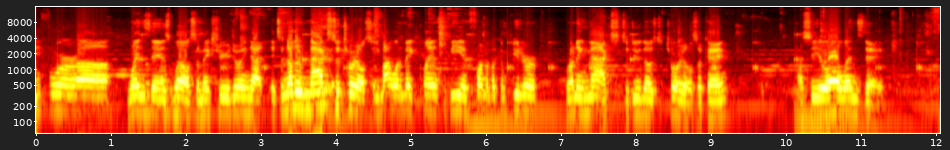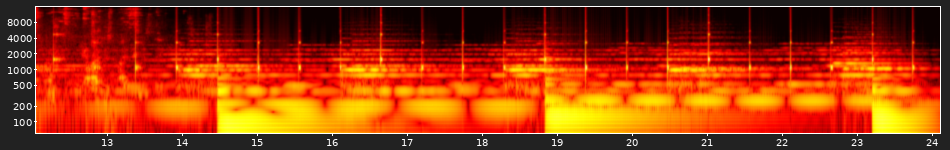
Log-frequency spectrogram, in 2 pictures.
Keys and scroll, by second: 11.5 Right.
